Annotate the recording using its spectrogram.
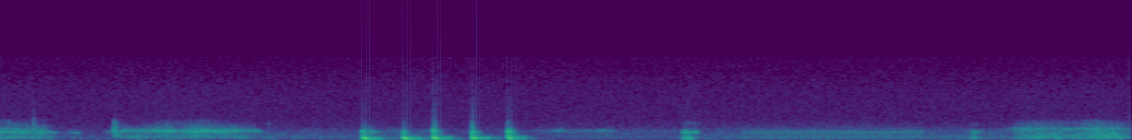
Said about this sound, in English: Okay, I'm at the next, my neighbor's. Knock on the door and tell them the phone's for them.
